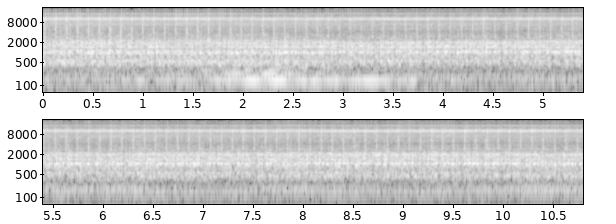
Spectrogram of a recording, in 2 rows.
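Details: Toyota 2E engine (Corolla EE90) at steady idle with loose, uneven tapping of two or three per second; top-end tick or possible rod knock, cause unclear.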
